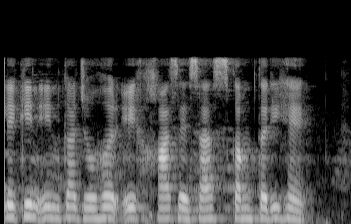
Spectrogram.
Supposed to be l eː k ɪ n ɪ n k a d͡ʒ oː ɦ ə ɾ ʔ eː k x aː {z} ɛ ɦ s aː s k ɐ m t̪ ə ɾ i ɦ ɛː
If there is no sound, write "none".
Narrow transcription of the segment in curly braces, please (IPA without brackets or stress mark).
s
